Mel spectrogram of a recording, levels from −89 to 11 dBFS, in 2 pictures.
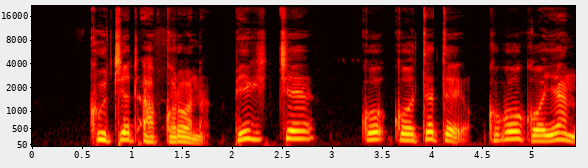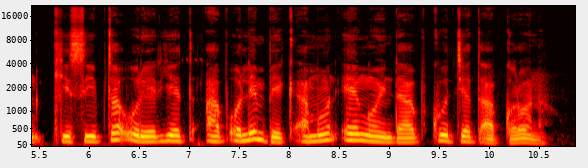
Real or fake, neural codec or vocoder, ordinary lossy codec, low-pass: real; none; none; none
